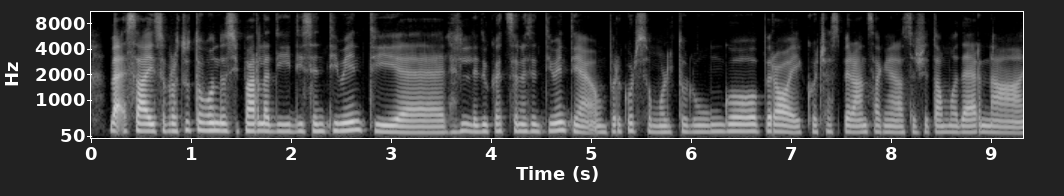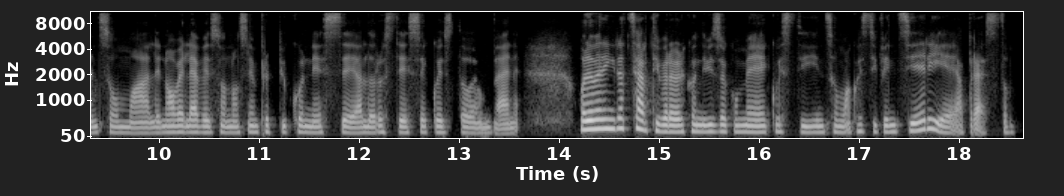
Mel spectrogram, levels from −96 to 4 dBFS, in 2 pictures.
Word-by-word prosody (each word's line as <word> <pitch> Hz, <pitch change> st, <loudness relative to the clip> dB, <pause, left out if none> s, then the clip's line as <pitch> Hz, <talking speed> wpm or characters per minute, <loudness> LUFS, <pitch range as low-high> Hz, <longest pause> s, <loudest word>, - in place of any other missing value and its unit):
Beh, -, -, +6 dB
sai 190 Hz, -2 st, +7 dB
soprattutto 200 Hz, +3 st, 0 dB
quando 200 Hz, -1 st, +6 dB
si 185 Hz, -1 st, -7 dB
parla 190 Hz, 0 st, +6 dB
di 180 Hz, 0 st, -1 dB
di 185 Hz, +2 st, -3 dB
sentimenti, 190 Hz, -1 st, +3 dB
ehm, 155 Hz, -1 st, +2 dB
l 190 Hz, -, -1 dB
l'educazione 185 Hz, +2 st, -1 dB
ai 180 Hz, -, -3 dB
sentimenti 190 Hz, +2 st, +1 dB
è 155 Hz, -2 st, +1 dB
un 160 Hz, -, -3 dB
percorso 175 Hz, +2 st, -5 dB
molto 165 Hz, +2 st, -4 dB
lungo 180 Hz, +2 st, +1 dB
però 180 Hz, -2 st, +3 dB
ecco 155 Hz, +3 st, -4 dB
c'è 175 Hz, +1 st, -8 dB
speranza 170 Hz, 0 st, -2 dB
che 165 Hz, -, -7 dB
nella 155 Hz, -1 st, -2 dB
società 160 Hz, 0 st, -6 dB
moderna 160 Hz, -2 st, -1 dB
insomma 150 Hz, -2 st, -5 dB
le 145 Hz, +1 st, -4 dB
nuove 160 Hz, +1 st, -1 dB
leve 160 Hz, -1 st, -1 dB
sono 150 Hz, -1 st, -5 dB
sempre 165 Hz, +2 st, -6 dB
più 160 Hz, 0 st, -10 dB
connesse 155 Hz, -2 st, -4 dB
a 145 Hz, -, -2 dB
loro 150 Hz, +1 st, -2 dB
stesse 155 Hz, 0 st, -5 dB
e 155 Hz, -, -11 dB
questo 155 Hz, -1 st, -5 dB
è 135 Hz, -, -4 dB
un 145 Hz, -, -6 dB
bene. 130 Hz, -1 st, -5 dB, 0.5 s
Voleva 235 Hz, +1 st, +7 dB
ringraziarti 250 Hz, -4 st, +3 dB
per 175 Hz, -1 st, +2 dB
aver 170 Hz, 0 st, +3 dB
condiviso 175 Hz, -1 st, -1 dB
con 170 Hz, -1 st, -5 dB
me 160 Hz, -1 st, 0 dB
questi 160 Hz, -3 st, -6 dB
insomma 160 Hz, 0 st, -5 dB
questi 180 Hz, -1 st, -9 dB
pensieri 195 Hz, +6 st, 0 dB
e 145 Hz, -, -2 dB
a -, -, -6 dB
presto. 145 Hz, -, -7 dB
170 Hz, 185 wpm, -23 LUFS, 155-185 Hz, 0.5 s, sai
